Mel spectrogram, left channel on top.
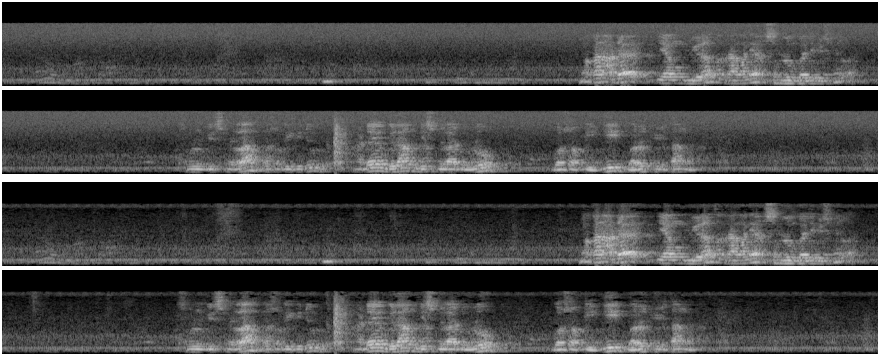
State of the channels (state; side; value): noise; left; hiss, 7 dB below the sound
